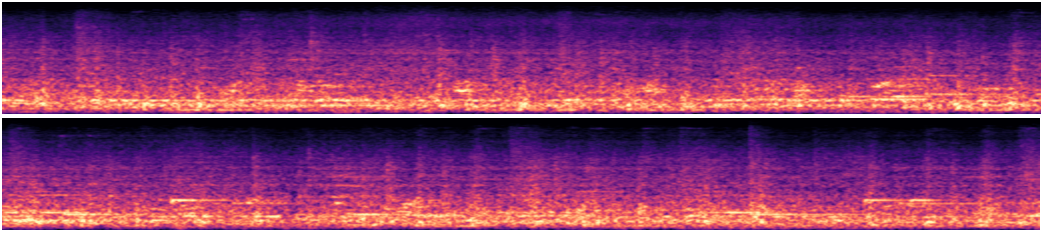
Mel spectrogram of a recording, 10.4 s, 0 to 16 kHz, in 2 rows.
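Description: Hankyu 7000-series electric train rolling past, its wheels clattering over the rail joints with a steady running noise.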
